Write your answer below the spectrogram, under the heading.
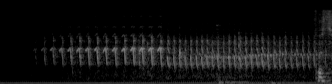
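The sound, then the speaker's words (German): A canary trills on a curtain rod: a rapid, evenly pulsing high trill that runs for about three seconds, bright and fairly loud. “Nicht viel, aber genug, um den Kanarienvogel hinauswitschen zu lassen. Der Pumuckl hätte es gar nicht gemerkt, wenn nicht plötzlich das Trillern von der Vorhangstange heruntergekommen wäre.”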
